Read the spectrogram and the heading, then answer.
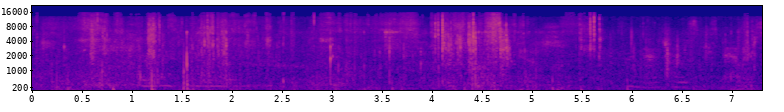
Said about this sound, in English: And if you'll just give me a moment here, I need to grab a sheet of paper.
